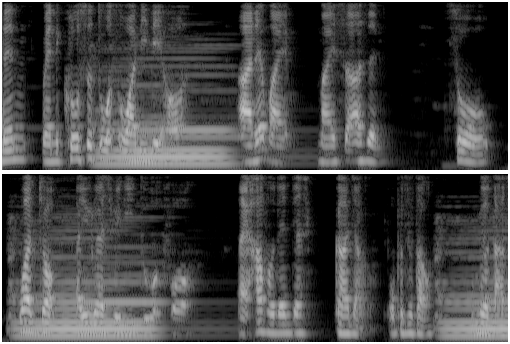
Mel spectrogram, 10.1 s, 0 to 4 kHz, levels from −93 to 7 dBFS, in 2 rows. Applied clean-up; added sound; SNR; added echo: classical method log-MMSE.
